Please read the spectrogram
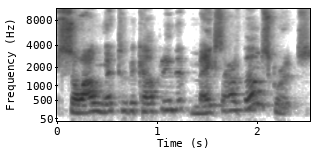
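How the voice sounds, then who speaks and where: A man with a high-pitched voice speaks at a moderate pace. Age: 70s. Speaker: company owner demonstrating products. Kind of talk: product demonstration. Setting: live video stream.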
